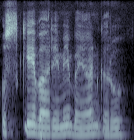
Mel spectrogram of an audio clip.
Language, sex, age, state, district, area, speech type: Urdu, male, 18-30, Uttar Pradesh, Shahjahanpur, rural, read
